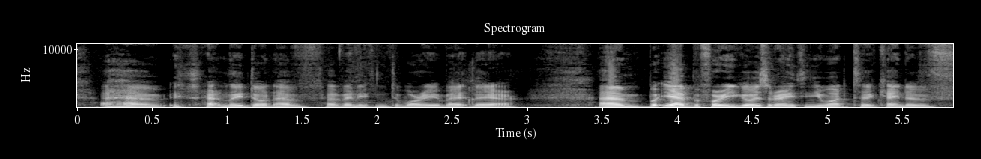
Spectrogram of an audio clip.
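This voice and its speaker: A man with a Shetland accent, fairly quick pace and fairly even intonation. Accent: Shetland Scottish. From Shetland, Scotland. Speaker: podcast host. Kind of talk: casual chat.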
